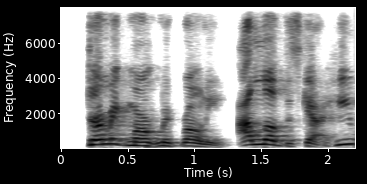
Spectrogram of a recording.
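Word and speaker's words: Dermot Mulroney: Dulmit McRoney? Dermot McRoney.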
